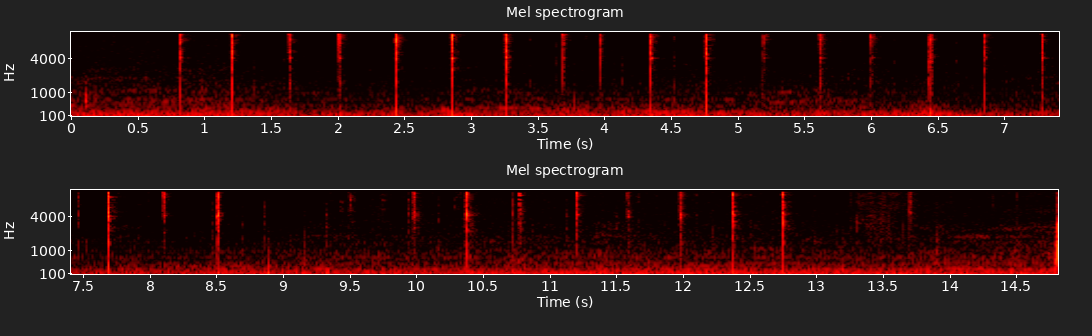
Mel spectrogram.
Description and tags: mySound Regenboog Bader
Sounds from objects that are beloved to the participant pupils at the Regenboog school in Sint-Jans-Molenbeek, Brussels, Belgium. The source of the sounds has to be guessed
mySound, Brussels, Regenboog, Belgium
